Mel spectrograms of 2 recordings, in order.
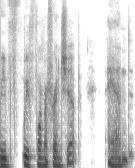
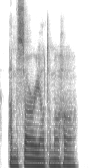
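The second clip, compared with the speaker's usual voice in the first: put-on saddest voice, slower. Speaker planning what to say before shooting, in a mock-sad voice. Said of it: "I'm gonna say in the saddest voice".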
